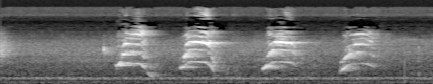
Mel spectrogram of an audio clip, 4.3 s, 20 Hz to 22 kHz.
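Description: African grey parrot giving four short calls, about one every 0.8 s, each rising and then falling in pitch.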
